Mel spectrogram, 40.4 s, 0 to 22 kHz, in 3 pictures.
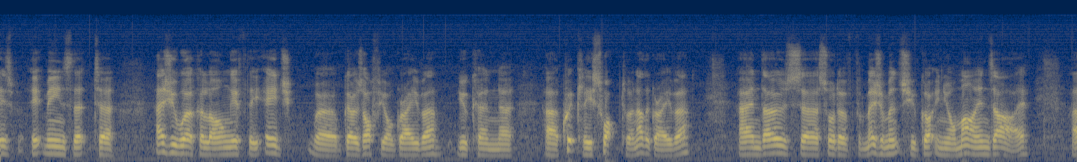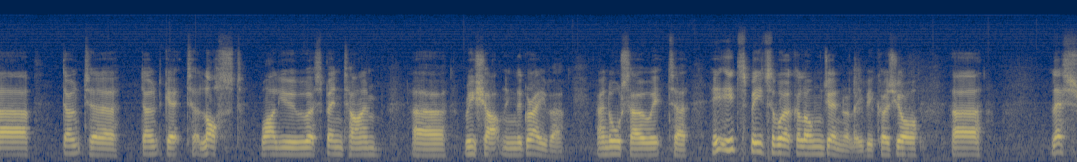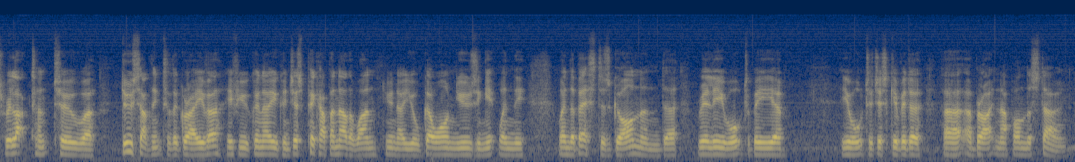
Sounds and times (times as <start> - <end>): Speech: 0.0 - 25.8, 26.6 - 36.8, 37.4 - 40.3.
